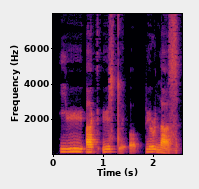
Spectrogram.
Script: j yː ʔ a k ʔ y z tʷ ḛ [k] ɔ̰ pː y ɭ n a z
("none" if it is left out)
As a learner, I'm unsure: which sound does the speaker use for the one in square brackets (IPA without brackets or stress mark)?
ʔ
